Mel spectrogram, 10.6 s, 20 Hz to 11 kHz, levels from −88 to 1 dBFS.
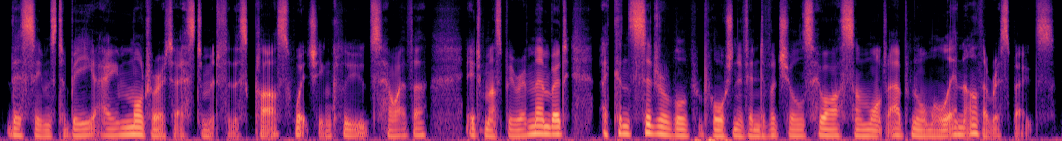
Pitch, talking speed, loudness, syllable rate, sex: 110 Hz, 165 wpm, -23 LUFS, 6.0 syllables/s, male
